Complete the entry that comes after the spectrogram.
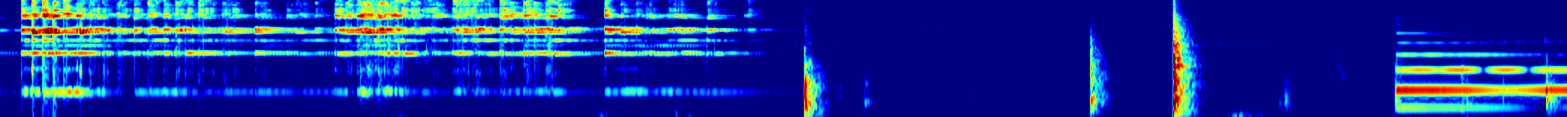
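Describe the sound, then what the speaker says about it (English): Small handheld ritual bell of a Taoist altar, rung in two long shimmering bursts with ringing tones that hold and decay, then a few sharp knocks and a brief steady tone near the end, alone with no talk. "if we're here, we have a bell, we can use the bell"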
